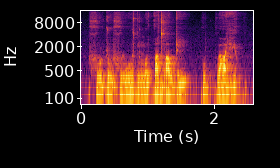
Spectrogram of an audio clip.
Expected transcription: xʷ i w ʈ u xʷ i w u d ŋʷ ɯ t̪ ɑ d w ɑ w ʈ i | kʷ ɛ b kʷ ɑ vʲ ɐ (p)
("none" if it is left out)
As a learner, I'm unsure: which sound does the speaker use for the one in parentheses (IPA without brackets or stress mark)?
kʷ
